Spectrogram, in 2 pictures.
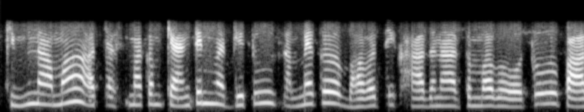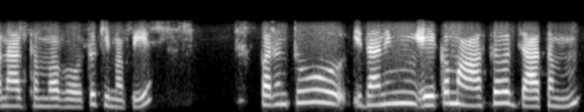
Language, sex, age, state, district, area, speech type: Sanskrit, female, 18-30, Odisha, Ganjam, urban, conversation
